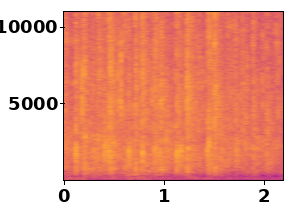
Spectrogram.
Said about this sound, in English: Either way, I must submit myself to the powerful hands of my God. Now you can clap.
